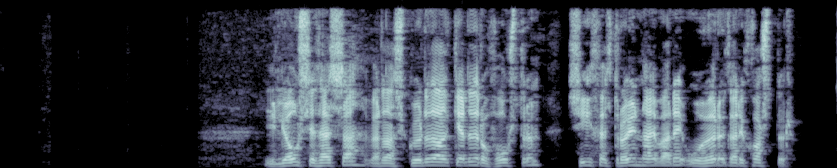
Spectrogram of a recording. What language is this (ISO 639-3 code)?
isl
